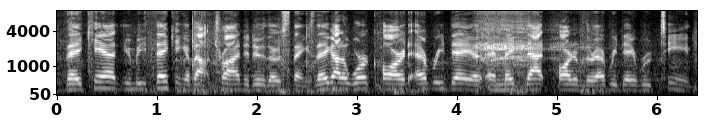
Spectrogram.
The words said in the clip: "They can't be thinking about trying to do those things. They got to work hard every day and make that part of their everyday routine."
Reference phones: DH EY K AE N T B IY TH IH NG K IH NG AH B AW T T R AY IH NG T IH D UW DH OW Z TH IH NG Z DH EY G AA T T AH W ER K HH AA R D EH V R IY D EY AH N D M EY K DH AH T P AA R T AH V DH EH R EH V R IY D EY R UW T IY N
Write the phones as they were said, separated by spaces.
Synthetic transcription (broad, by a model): DH EY K AE N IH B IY TH IH NG K IH NG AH B AW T T R AY IH NG T IH D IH DH OW Z TH IH NG Z DH EY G AA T T AH W ER K HH AA R D EH V R IY D EY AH N M EY K DH AH T P AA R T AH V DH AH R EH V R IY D EY R UW T IY N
